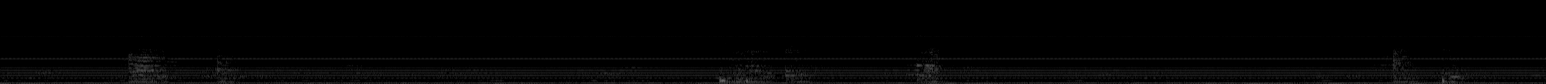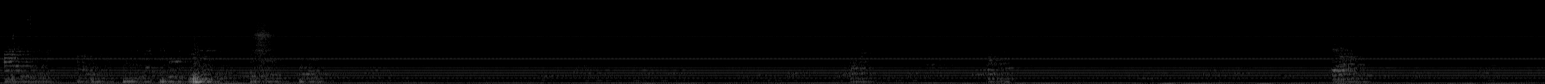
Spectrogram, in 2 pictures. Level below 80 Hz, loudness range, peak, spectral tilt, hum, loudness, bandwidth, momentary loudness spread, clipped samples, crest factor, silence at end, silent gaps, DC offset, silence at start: -68 dBFS; 7 LU; -30 dBFS; -5.5 dB/octave; none; -58 LUFS; 16.5 kHz; 6 LU; under 0.1%; 28 dB; 0 s; none; under 0.1%; 0 s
